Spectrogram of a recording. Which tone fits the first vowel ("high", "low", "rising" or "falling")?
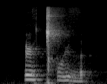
high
